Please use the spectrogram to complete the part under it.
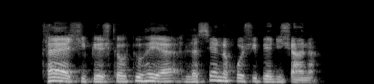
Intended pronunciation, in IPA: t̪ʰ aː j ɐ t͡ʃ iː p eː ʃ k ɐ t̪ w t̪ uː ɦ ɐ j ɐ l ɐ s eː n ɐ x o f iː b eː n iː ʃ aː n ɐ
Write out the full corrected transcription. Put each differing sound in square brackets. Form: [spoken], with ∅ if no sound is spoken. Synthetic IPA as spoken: t̪ʰ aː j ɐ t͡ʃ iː p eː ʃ k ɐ [∅] w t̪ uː ɦ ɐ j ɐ l ɐ s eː n ɐ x o [ʃ] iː b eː n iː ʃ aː n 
